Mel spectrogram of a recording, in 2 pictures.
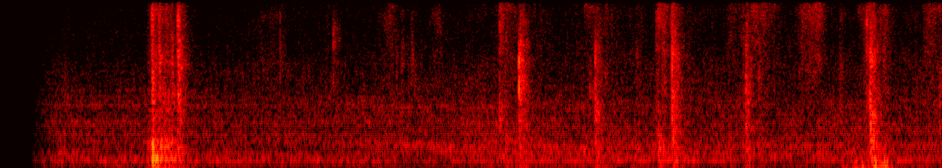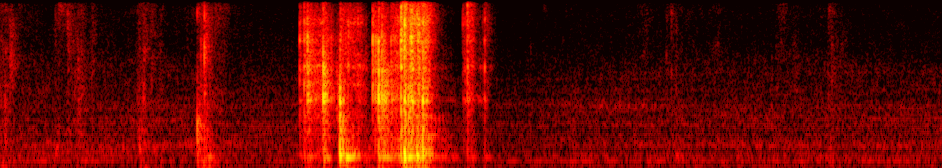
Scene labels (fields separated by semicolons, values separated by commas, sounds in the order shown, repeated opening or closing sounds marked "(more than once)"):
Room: hallway; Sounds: footsteps, keys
